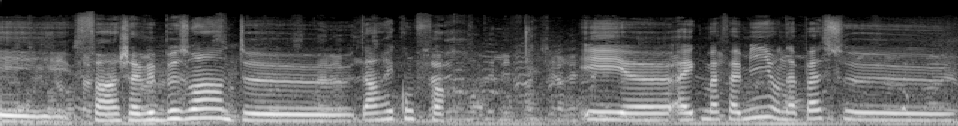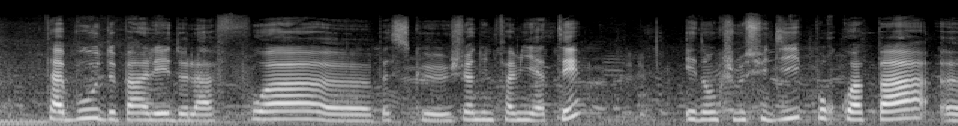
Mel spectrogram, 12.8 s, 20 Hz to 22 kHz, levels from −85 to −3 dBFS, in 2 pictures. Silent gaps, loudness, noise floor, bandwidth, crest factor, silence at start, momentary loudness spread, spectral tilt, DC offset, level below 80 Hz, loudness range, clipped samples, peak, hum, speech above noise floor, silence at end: none; -17 LUFS; -36 dBFS; 14 kHz; 16 dB; 0 s; 12 LU; -5 dB/octave; 0.3%; -46 dBFS; 5 LU; under 0.1%; 0 dBFS; none; 20 dB; 0 s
